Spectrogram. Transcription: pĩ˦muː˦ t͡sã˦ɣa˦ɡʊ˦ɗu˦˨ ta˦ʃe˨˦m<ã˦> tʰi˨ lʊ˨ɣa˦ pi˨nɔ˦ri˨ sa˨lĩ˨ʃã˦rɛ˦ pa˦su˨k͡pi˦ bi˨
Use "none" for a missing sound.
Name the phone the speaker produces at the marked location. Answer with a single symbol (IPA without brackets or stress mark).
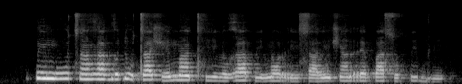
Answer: ã˦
